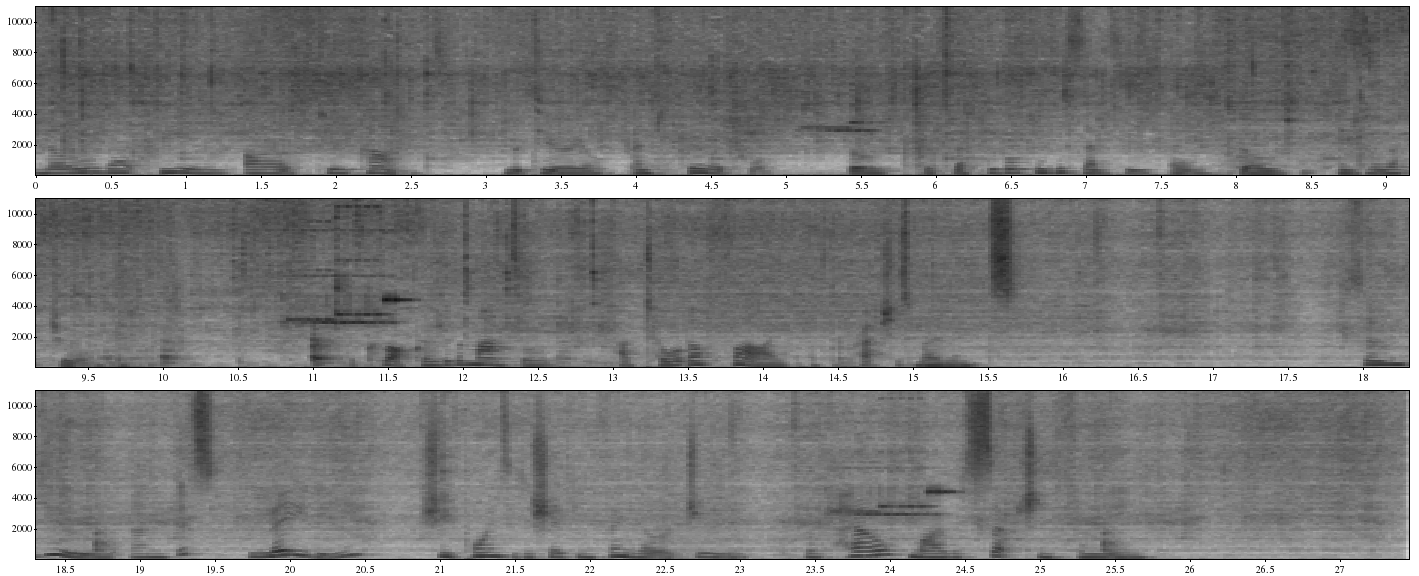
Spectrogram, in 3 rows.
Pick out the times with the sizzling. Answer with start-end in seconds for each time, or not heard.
0.0-27.4.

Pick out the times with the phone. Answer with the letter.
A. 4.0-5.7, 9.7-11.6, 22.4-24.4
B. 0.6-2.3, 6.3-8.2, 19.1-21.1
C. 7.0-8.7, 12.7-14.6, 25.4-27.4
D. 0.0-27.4
A.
